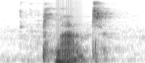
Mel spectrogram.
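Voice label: "plait", British English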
